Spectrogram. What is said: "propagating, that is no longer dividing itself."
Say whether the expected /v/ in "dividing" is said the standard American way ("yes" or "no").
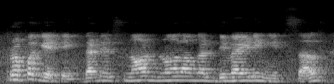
yes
